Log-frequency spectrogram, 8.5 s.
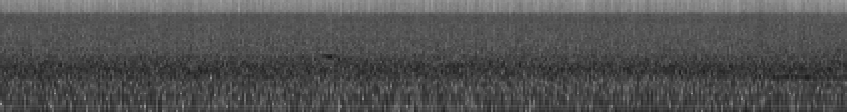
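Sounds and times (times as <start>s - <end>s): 
fountain water: 0.0s - 8.4s.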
